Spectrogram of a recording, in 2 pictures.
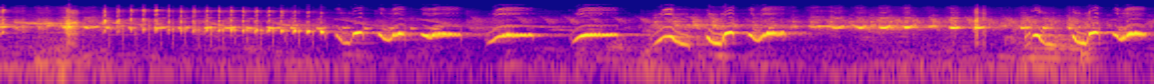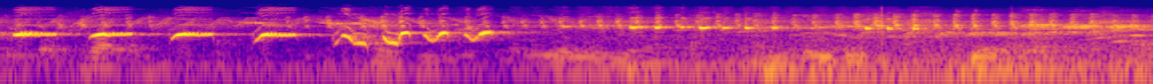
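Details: Strongly delivered song of a black-tailed white-rumped shama: a string of loud, clear, downward-slurred whistles in uneven bursts, with high twittering notes layered above and a hissy background toward the end.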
